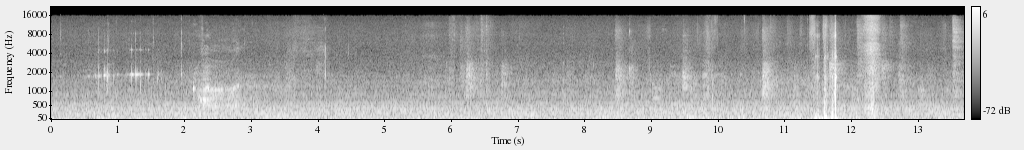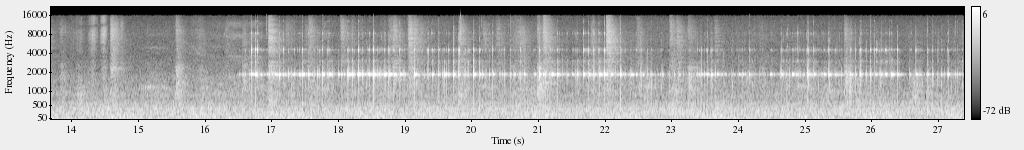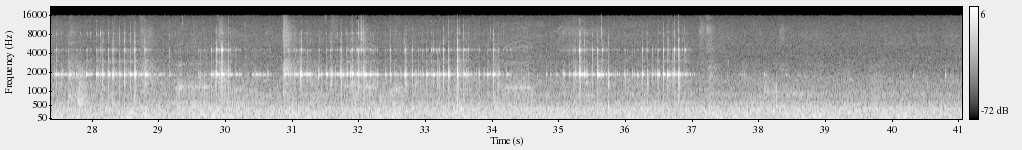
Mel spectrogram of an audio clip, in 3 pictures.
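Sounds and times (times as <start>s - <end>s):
glass clinking and ringing: 0.6s - 1.8s, 16.5s - 37.1s.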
